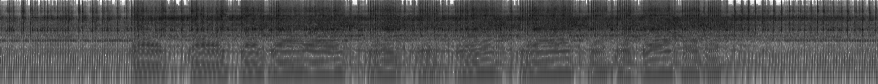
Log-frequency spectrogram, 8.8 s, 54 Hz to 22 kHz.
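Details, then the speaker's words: 2019 Echo SRM225 trimmer with i30 recoil starter: high buzzy rev climbing and dropping cleanly with each throttle blip, no bogging or sputter; runs healthy. "and now this unit does come equipped with um echo's i30 recoil starter so it requires 30 percent less effort to hold the engine over as i will demonstrate now look at"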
